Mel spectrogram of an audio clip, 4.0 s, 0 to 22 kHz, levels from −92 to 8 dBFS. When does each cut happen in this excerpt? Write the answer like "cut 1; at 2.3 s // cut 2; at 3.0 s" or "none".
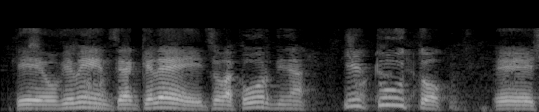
none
